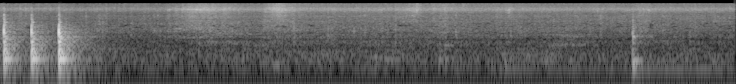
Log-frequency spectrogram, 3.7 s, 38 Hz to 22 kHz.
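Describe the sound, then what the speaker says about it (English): Butter, about 2 tablespoons, sizzling as it melts in a pan heated for pancakes and an omelet, starting with a few sharp clatters and then settling into a steady, fairly close hiss with no talking. "So I'm gonna add in my butter."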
